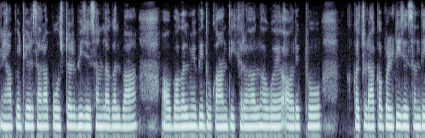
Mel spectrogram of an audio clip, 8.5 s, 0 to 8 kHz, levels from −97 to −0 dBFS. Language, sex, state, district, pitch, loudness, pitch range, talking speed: Bhojpuri, female, Uttar Pradesh, Gorakhpur, 175 Hz, -13 LUFS, 170-175 Hz, 175 wpm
